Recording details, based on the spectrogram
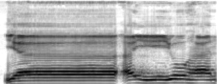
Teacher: karena dia itu bertasydid maka dibacalah ini ghunah · kalau tasydid nun ini kita dengungkan, artinya ini disebut gunnah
